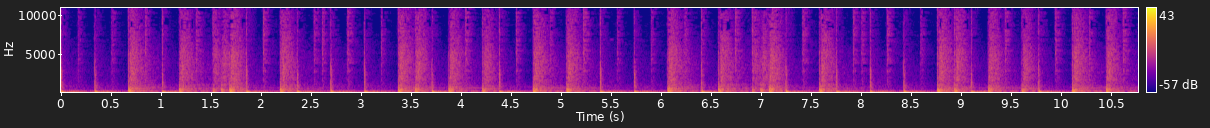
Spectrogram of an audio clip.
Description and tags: honey break mgreel
Formatted for the Make Noise Morphagene.
This reel consists of a spliced breakbeat. The final splice is the whole loop without any splices.
Trashy drum kit, recorded by me, re-sequenced with Elektron Octatrack.
breakbeat, over-compressed, morphagene, mgreel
